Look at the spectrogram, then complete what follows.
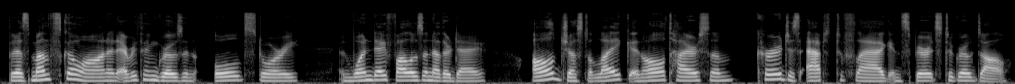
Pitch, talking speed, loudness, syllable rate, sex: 180 Hz, 195 wpm, -18 LUFS, 5.6 syllables/s, female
